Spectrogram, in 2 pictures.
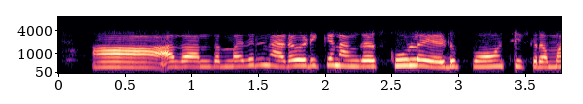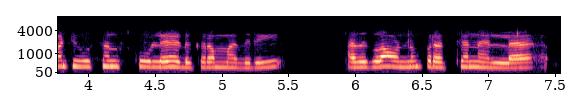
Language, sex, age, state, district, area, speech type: Tamil, female, 18-30, Tamil Nadu, Thoothukudi, rural, conversation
